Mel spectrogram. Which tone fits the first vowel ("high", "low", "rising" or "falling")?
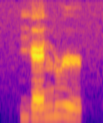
rising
